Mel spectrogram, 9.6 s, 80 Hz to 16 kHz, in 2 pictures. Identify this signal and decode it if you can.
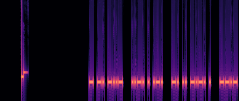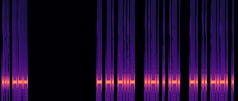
Morse code, heard as a keyed tone, about 35 wpm, 700 Hz. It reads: TNX FER NICE QSO TNX FER NICE
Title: Speed-Racing Common QSO Phrases Encore - 30wpm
